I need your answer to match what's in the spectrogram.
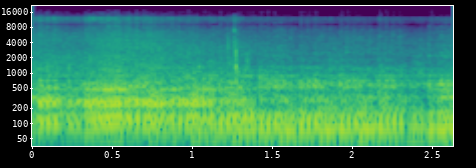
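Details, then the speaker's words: Freshly rebuilt RX-7 FC 13B NA rotary after about 5 miles, timing set only to a baseline: idles high and wavers up and down; oil pressure, temps and voltage good; owner suspects timing needs adjusting. "I mean, the idle is a bit high, but um and it's a little jumpy, but that could be due to the timing stuff."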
